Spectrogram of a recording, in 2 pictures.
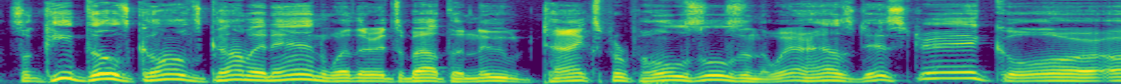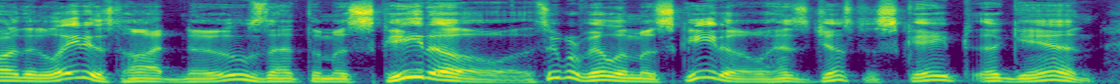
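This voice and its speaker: A man's voice: mid-range voice, very animated, moderate pace, few pauses, no echo, studio quality, close to an everyday voice. A man playing a chipper, unflappable call-in show host in a talk radio parody. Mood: upbeat.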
